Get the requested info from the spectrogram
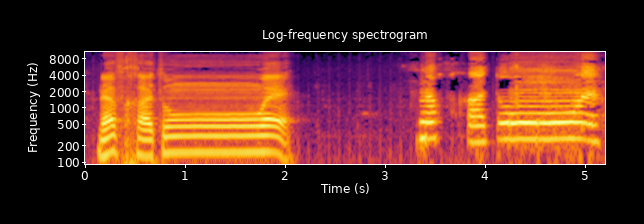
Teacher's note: إدغام بغنة لوقوع الواو بعد التنوين والواو من الحروف الإدغام بغنة المجموعة في كلمة ينمو.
